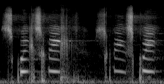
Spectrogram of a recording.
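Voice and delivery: tiny soft squeaks, very high; imitated mouse squeaking, soft and very high. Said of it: "still listening".

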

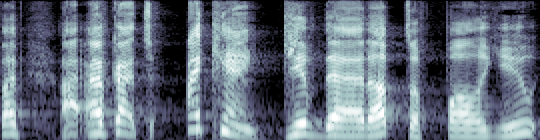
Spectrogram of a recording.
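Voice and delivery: loud, high desperate refusal; refuse, straining and loud; pleading protest. Retold or imitated. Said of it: "that young man was sad".

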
